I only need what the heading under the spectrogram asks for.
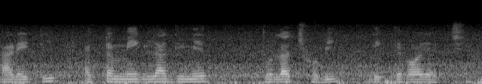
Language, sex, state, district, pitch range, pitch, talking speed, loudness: Bengali, male, West Bengal, Jalpaiguri, 110-125 Hz, 120 Hz, 125 wpm, -25 LUFS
